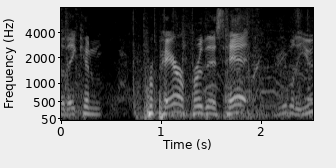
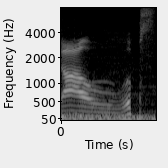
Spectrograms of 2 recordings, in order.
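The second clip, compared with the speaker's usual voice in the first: startled, surprised, caught-off-guard blurting exclamation; 8 semitones lower, 4 dB quieter than usual. Retelling how players caught off guard sounded: imitating shocked players. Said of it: "You could hear it in their voices. They're like".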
